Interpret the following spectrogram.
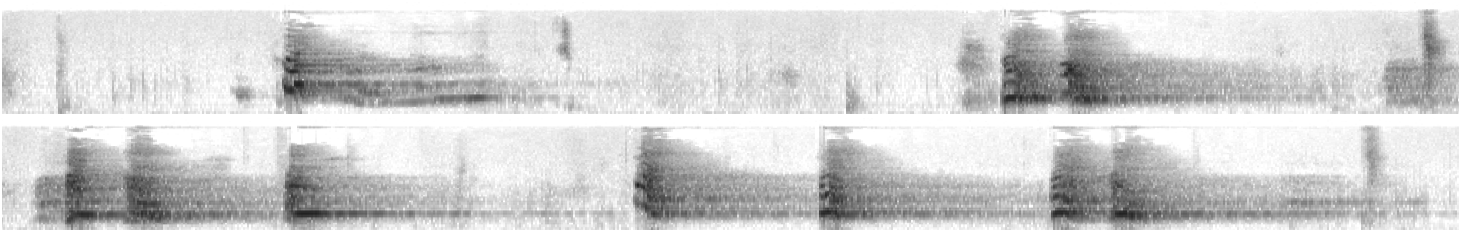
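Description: Dog barking at a closed door, about ten barks in short runs with pauses between, each ringing on in a tiled corridor. It is the bark alert of a search dog signalling that it has located its target behind the door.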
